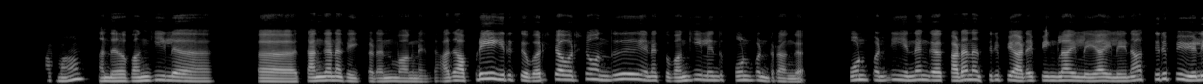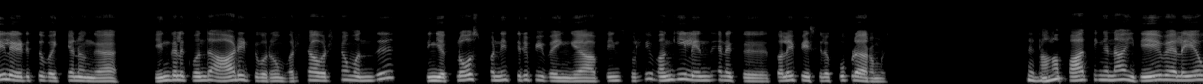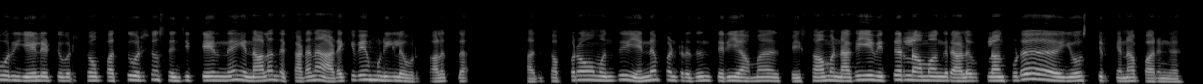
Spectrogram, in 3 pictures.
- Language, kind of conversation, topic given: Tamil, podcast, வீட்டை வாங்குவது ஒரு நல்ல முதலீடா என்பதை நீங்கள் எப்படித் தீர்மானிப்பீர்கள்?
- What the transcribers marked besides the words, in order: in English: "ஆடிட்"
